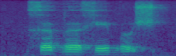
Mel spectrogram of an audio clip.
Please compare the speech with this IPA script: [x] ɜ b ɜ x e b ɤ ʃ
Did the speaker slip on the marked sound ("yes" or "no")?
no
